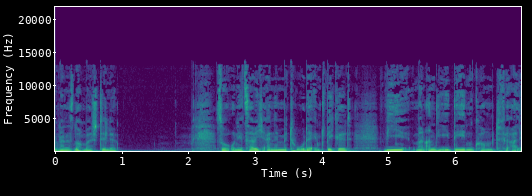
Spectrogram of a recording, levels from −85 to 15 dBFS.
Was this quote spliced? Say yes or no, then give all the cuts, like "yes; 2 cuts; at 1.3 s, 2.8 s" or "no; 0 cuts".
yes; 1 cut; at 5.5 s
